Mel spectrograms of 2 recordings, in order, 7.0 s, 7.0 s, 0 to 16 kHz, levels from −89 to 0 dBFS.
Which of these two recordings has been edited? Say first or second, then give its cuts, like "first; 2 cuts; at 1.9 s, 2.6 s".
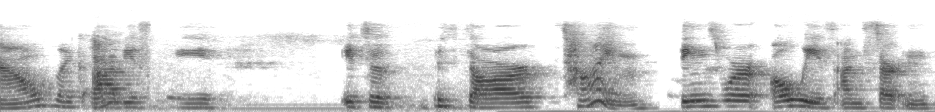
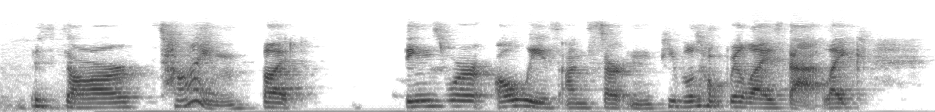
first; 1 cut; at 4.9 s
